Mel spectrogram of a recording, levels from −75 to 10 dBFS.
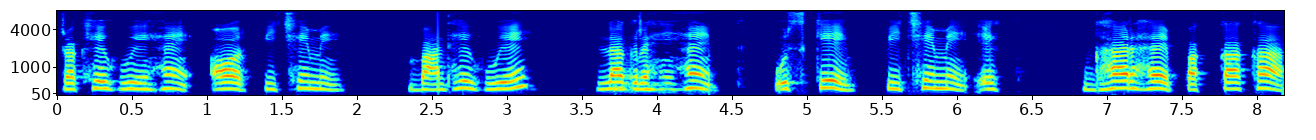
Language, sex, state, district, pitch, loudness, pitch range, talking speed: Hindi, female, Chhattisgarh, Balrampur, 225 Hz, -18 LUFS, 210-240 Hz, 145 wpm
